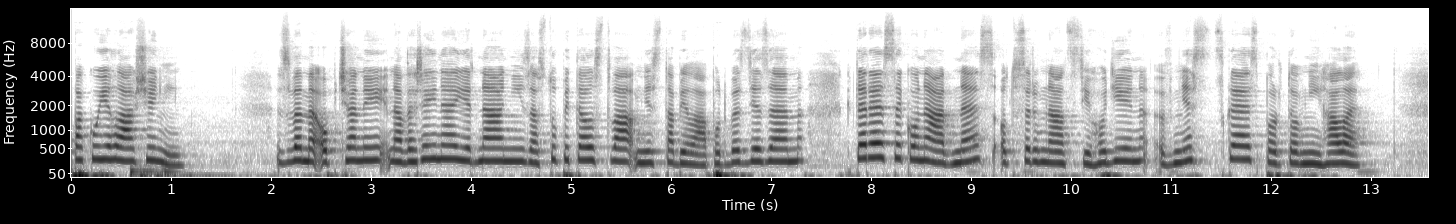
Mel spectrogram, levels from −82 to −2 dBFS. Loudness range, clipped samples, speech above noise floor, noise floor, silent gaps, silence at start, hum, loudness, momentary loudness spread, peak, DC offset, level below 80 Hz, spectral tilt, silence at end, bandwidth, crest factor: 2 LU; under 0.1%; 27 dB; -49 dBFS; none; 0 s; none; -22 LUFS; 8 LU; -2 dBFS; under 0.1%; -38 dBFS; -5.5 dB/octave; 0 s; 12.5 kHz; 20 dB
